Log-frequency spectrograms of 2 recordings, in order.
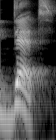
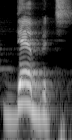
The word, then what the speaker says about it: debt: kwa hiyo tamka whole neno la tatu ni deat wengi wanakosea na wanatamka debt. Hii ni kwa sababu kuna B katikati ila hii B haisomwi katika kiingereza kwa hivyo tamka de.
